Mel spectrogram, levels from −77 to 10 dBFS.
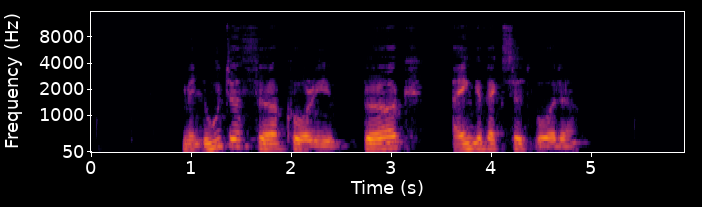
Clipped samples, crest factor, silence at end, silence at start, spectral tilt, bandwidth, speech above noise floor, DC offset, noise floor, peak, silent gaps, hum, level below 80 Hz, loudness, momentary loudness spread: under 0.1%; 18 dB; 1.05 s; 0.9 s; -8.5 dB/octave; 11 kHz; 60 dB; under 0.1%; -81 dBFS; -6 dBFS; none; none; -70 dBFS; -22 LUFS; 11 LU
